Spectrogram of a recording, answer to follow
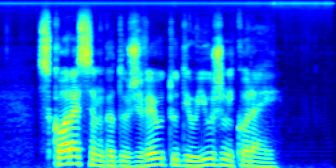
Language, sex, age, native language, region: Slovenian, male, 18-29, Slovenian, Pomurje region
